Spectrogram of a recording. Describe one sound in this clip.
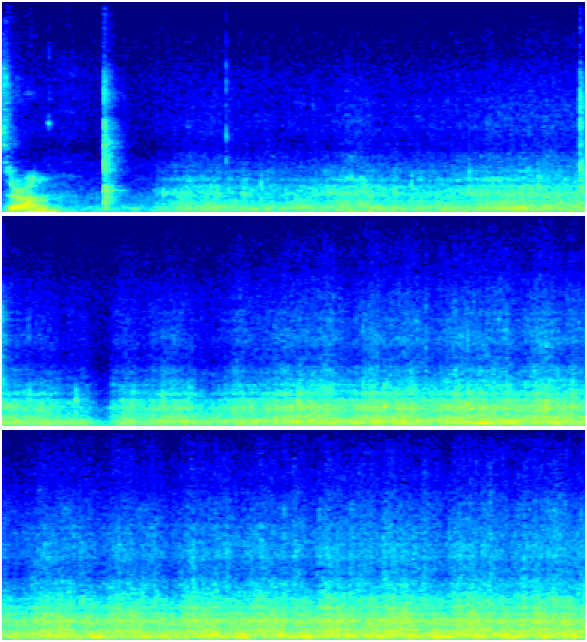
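A geared mechanism whirs steadily as a hand crank turns it, getting slightly louder over time.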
